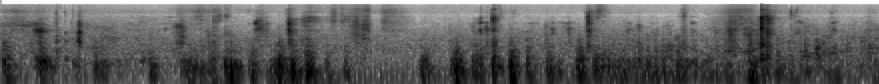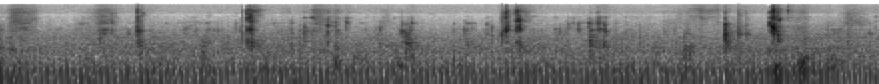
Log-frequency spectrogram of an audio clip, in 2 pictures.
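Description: Someone chews pizza close to the mic, with a few seconds of loud crunchy bites and wet chewing, then softer, sparser chomps and smacks at a low, intimate level, with no talking.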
